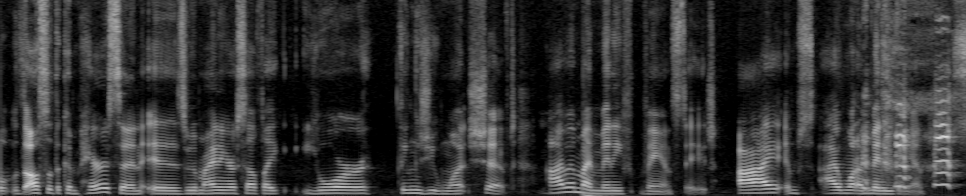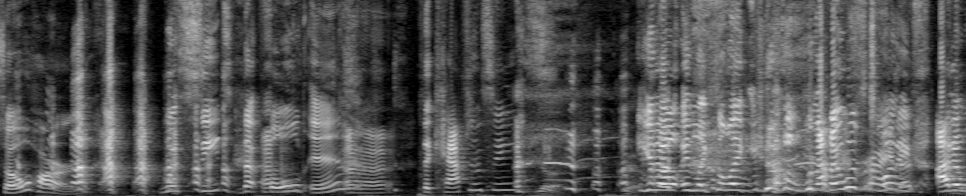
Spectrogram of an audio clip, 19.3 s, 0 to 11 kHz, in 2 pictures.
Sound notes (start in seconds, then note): 8.6 podcasters laughing; 14.8 podcasters chuckling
